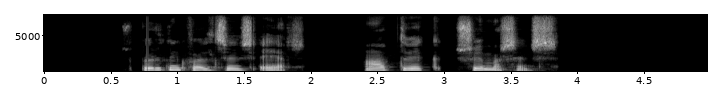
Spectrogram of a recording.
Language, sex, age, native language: Icelandic, female, 30-39, Icelandic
